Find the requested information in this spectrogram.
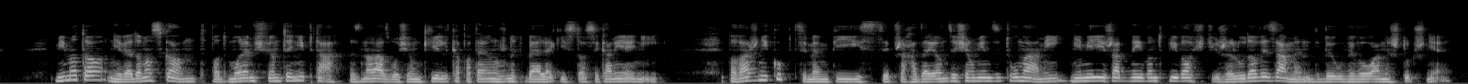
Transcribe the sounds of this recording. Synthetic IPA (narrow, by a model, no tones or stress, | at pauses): mʲimɔt̪ɔɲɛvʲjad̪ɔmɔskɔnt̪pɔd̪muɾɛmɕfʲjɔnt̪ɘɲipt̪a̰xznalazwɔɕɛ̃kʲilkapɔt̪ɛ̃w̃ʐnɘɣbɛlɛ̰kist̪ɔsɘkamʲjeɲḭ | pɔvaʐɲikupt̪sɘmɛɱfʲijst̪sɘpʂɛxad̪zajɔnt̪sɘɕɛmʲjɛnd̪zɘt̪wumamʲiɲɛmʲjelʲiʐad̪̚nɛjvɔnt̪plʲivɔɕt͡ɕiʐɛlud̪ɔvɘzamɛnd̪bɘwvɘvɔwanɘʂt̪ut͡ʂɲɛ̰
